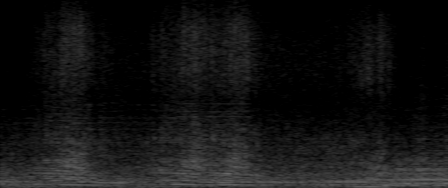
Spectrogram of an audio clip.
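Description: Race trucks roar around Bristol on the final lap, a dense, continuous engine drone with rising and falling pitch as they pass, fairly distant and blended into crowd ambience.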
